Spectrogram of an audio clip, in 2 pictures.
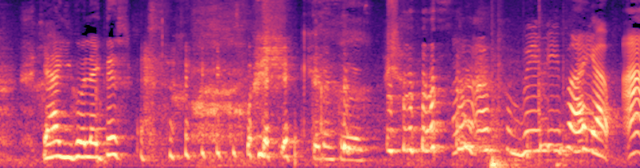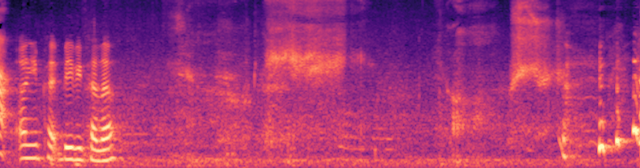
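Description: A young girl talks and giggles close by.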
